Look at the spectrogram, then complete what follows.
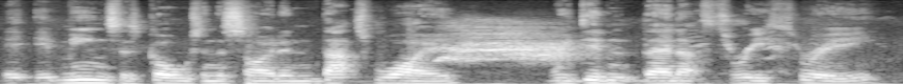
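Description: A man's voice: mid-range voice, normal speed, noisy background. Breathless young man in a post-match interview. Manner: animated, candid, with fillers and restarts. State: slightly out of breath. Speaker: football manager. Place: small clubhouse room with painted wooden walls.

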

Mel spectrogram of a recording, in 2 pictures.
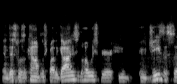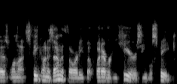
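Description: A man's voice: medium pitch, fast talker, breathy edge. A middle-aged man teaching an informal Bible class over a video call, reading aloud and commenting conversationally with questions to the class. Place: small plain room, indoors. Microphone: video call, computer microphone. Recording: dull, lo-fi video call audio.

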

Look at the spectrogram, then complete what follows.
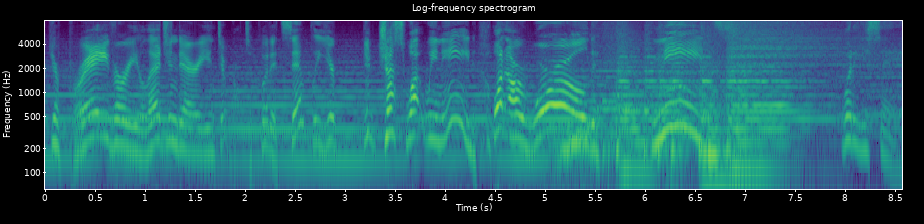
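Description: A man voicing a small, anxious, theatrical creature who keeps magic books in an animated game. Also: very high-pitched, measured pace, loud music behind the voice, full character voice. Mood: earnest. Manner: theatrical, flustered, grandiose. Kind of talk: animated game cutscene voice acting.

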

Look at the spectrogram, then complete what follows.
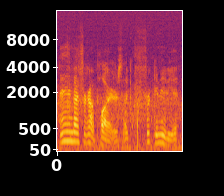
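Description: A man with an American accent, talking casually to himself and the fish while catching bass at a weedy pond bank, in an offhand, self-mocking way. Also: big pitch swings, normal speed. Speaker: fishing vlogger. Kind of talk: casual running commentary while fishing. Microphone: chest or head-mounted action camera. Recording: muffled action-camera audio with outdoor noise.

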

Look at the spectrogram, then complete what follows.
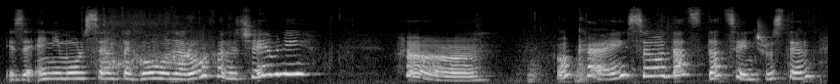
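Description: Slow, high-voiced hoarse woman reviewer. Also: big pitch swings, slight background noise, low-quality recording. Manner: chatty, enthusiastic, talks to viewers as friends. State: hoarse, losing her voice. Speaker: craft reviewer. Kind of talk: casual unboxing review. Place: indoors at a tabletop.

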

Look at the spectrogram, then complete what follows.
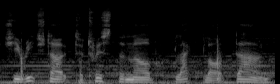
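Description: An actor playing a wry storybook narrator, relishing each descriptive word in scripted radio drama narration. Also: male voice, on the low side, unhurried, over music, close to an everyday voice.

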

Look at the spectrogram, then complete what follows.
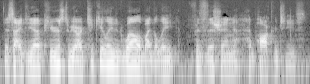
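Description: A man's voice: on the low side, moderate pace. Earnest young man giving a graduation speech. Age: young adult. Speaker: valedictorian. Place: school library.

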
